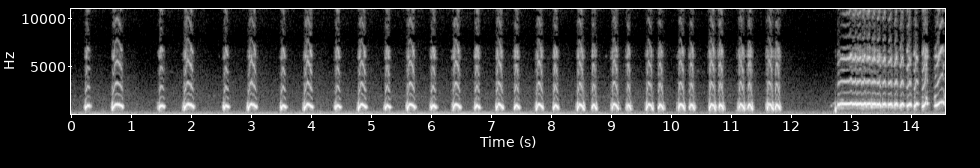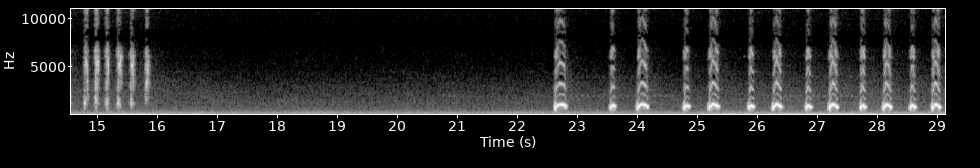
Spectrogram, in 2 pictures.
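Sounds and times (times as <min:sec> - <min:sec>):
scops owl hooting: 0:00.0 - 0:11.9, 0:12.7 - 0:16.0, 0:22.6 - 0:29.1.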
